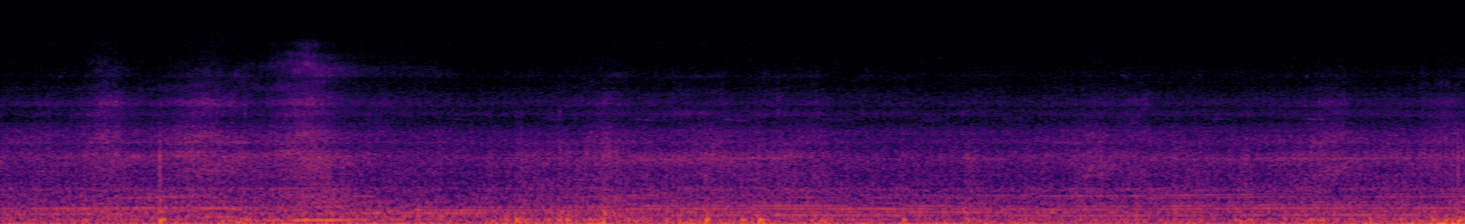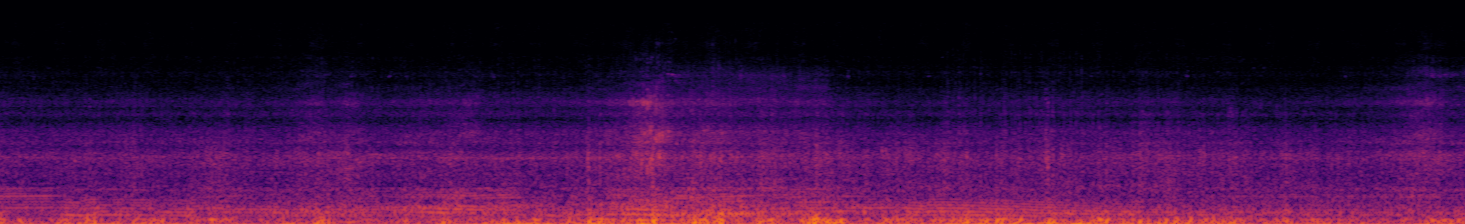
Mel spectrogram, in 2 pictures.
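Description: Motorcycle engine running steadily while riding in traffic, with wind buffeting the microphone. There are brief louder moments from other traffic about three and about twenty-one seconds in.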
